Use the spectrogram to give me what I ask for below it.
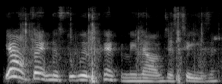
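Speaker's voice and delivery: ordinary talk, nothing marked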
